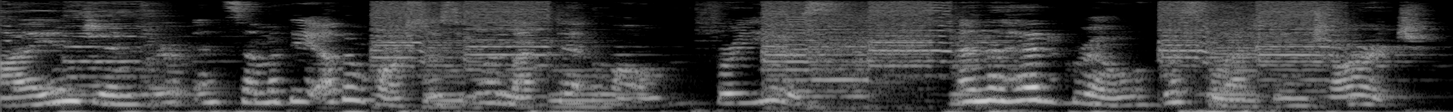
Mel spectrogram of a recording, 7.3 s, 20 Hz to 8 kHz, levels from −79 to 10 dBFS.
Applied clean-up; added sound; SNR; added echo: classical method WPE with log-MMSE.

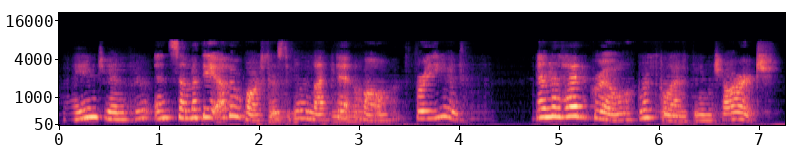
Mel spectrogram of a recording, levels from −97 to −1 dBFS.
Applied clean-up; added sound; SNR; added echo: neural mask model DeepFilterNet 3.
